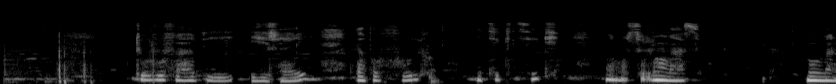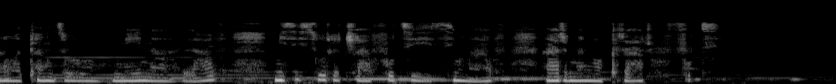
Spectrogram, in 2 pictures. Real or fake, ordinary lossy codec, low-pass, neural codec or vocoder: real; MP3, 32 kbps; 7.2 kHz; none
